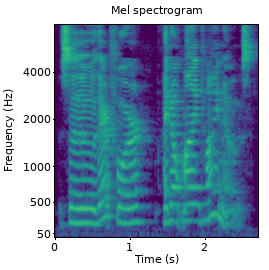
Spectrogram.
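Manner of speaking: normal talking voice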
